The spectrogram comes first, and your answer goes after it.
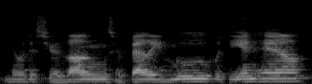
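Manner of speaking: soft, calm meditation guide voice; guided meditation. Acted.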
